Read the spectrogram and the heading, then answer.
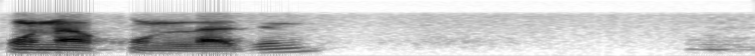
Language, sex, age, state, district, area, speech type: Bodo, male, 60+, Assam, Kokrajhar, urban, conversation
